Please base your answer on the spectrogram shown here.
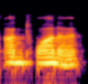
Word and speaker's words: Antoine: the way by the way this thing is pronounced as antoana he's a french guy yeah okay so uh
